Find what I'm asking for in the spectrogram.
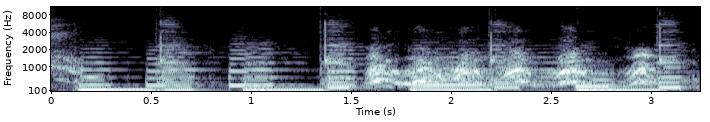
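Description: A white toy dog gives a loud, close run of electronic barks and yips, several distinct woofs followed by a quicker string of yappy calls.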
